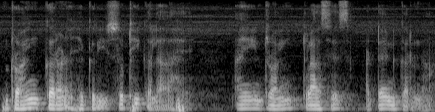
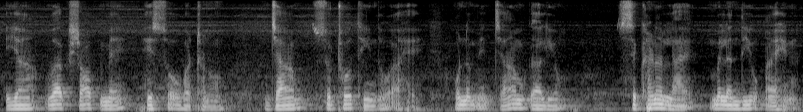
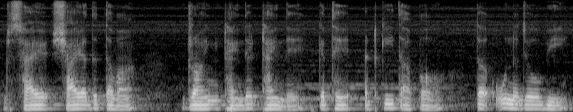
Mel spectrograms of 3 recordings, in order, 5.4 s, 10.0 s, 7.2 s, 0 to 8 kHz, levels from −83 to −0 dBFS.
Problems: constant background noise, echo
